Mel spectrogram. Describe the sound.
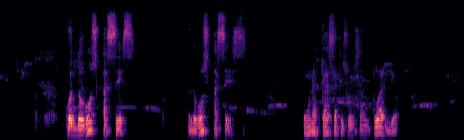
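Faint, sporadic bird chirps sound in the background, mostly in the pauses, while a man speaks steadily in the foreground.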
